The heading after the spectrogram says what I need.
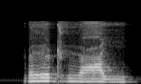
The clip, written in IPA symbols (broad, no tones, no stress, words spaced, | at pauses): ɽøɖʱʉʕi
